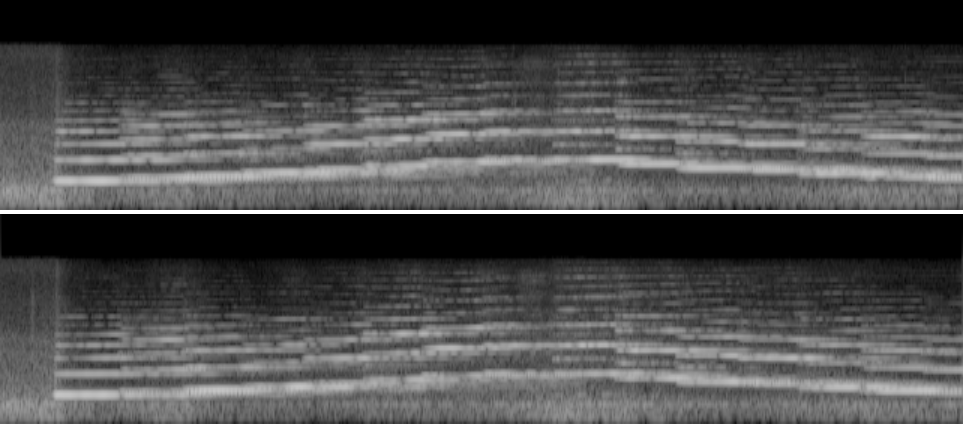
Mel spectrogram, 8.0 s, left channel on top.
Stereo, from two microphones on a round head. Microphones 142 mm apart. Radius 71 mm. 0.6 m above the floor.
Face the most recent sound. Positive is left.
turn(degrees=-20)  # may be behind; listen again after turning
